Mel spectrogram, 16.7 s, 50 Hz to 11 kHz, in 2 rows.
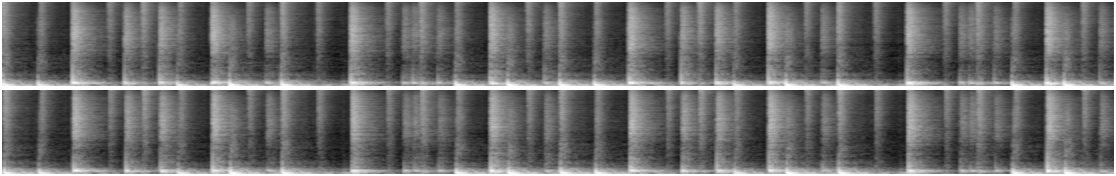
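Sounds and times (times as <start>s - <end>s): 
designed drums: 0.0s - 16.6s.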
